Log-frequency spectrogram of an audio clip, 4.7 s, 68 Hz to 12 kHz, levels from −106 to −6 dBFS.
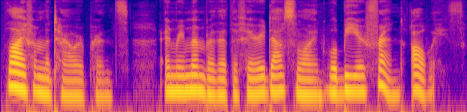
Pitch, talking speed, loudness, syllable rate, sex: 170 Hz, 205 wpm, -23 LUFS, 6.3 syllables/s, female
